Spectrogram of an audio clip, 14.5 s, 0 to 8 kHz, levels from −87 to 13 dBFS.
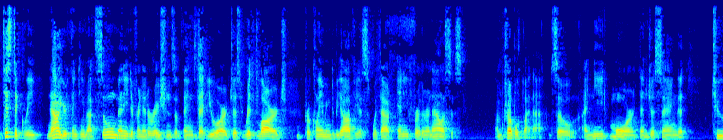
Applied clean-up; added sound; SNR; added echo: none; none; none; none.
